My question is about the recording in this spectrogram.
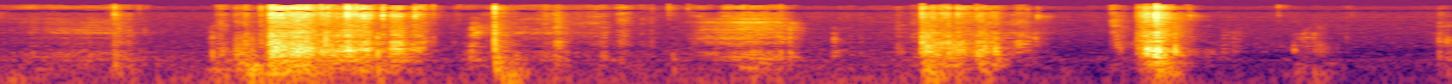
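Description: Cardboard pizza box rustling and scraping as a pizza slice is pulled free and lifted, with a short sharp sound near the end as the slice is dipped into a plastic tub of garlic dip.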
